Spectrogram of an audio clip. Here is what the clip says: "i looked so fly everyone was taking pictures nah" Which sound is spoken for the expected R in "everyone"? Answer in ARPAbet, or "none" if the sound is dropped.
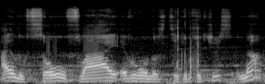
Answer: R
